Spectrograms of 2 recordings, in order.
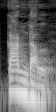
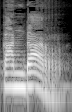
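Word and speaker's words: kandar: লিখেছিলেন ভাই নাসিক কান্ডাল মানে কি কান্ডাল আসলে কান্ডাল হবে না এটা হবে কান্ডার নাসি কান্ডার এই যে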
